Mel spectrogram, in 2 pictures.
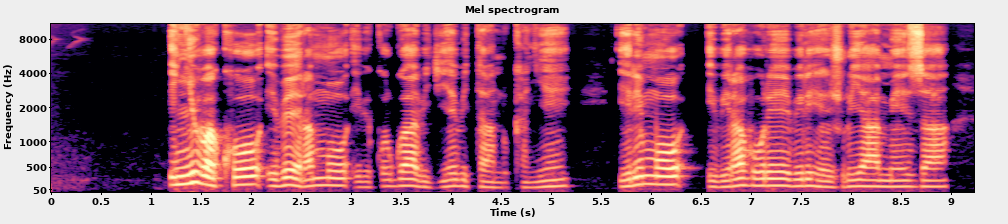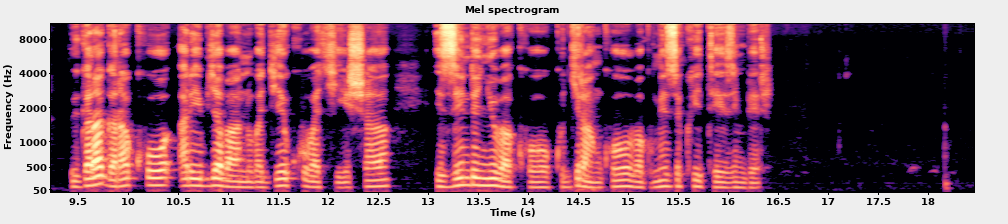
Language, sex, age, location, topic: Kinyarwanda, female, 18-24, Huye, education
